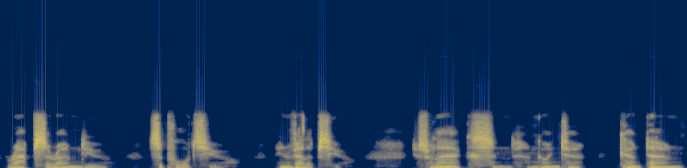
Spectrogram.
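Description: This is a man with a gravelly, husky voice leading intimate erotic hypnosis, speaking slowly and deliberately with breathy, frequently whispered delivery. His voice is low with a sharp tone, captured close and dry with dull sound and no echo.

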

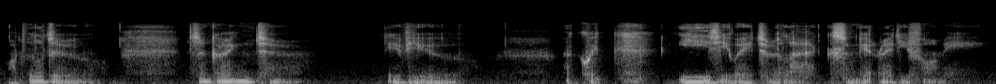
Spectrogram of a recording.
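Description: Very deep, husky man whispering in your ear. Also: pushed and bright, lo-fi sound. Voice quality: breathy, husky, gravelly low voice. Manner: intimate, close whisper right in the listener's ear; slow, coaxing, hypnotic delivery with short phrases. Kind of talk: whispered hypnosis-style erotic relaxation audio.

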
